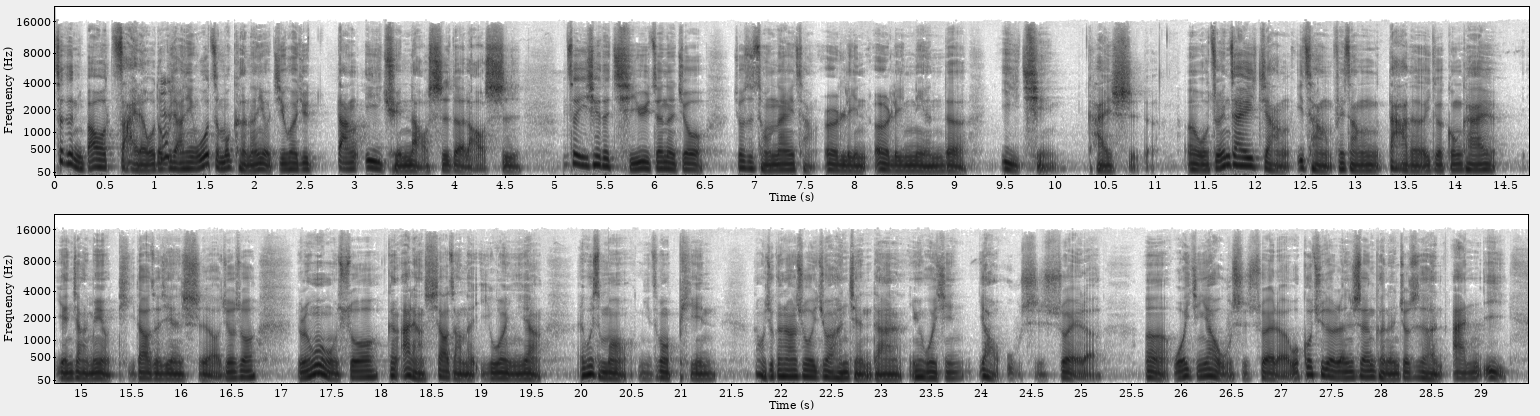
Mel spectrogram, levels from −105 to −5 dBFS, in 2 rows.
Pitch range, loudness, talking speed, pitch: 85-115 Hz, -21 LUFS, 315 characters per minute, 95 Hz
